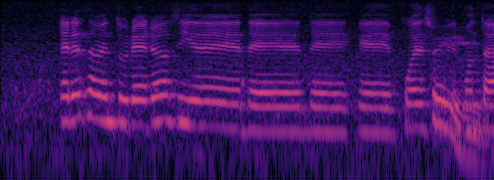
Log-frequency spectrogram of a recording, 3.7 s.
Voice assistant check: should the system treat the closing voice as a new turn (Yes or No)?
Yes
